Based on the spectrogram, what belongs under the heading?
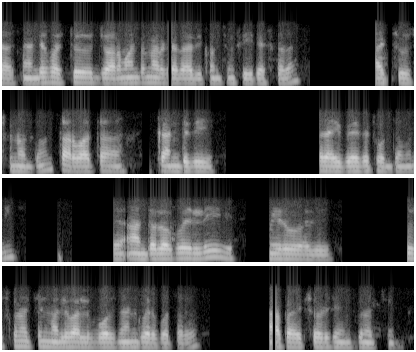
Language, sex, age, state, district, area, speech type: Telugu, male, 60+, Andhra Pradesh, East Godavari, rural, conversation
